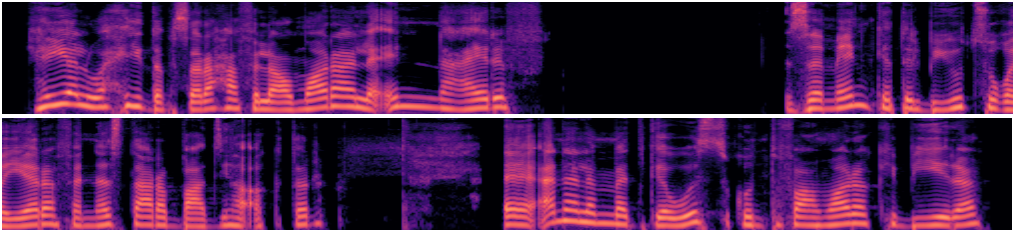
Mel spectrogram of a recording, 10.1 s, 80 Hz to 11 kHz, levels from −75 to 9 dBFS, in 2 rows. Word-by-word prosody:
هي 265 Hz, +9 st, +3 dB
الوحيدة 240 Hz, -5 st, +1 dB
بصراحة 195 Hz, +5 st, +1 dB
في 200 Hz, -, -9 dB
العمارة 195 Hz, +8 st, +2 dB
لإن 235 Hz, +1 st, 0 dB
عارف 205 Hz, +4 st, -1 dB, 1.2 s
زمان 210 Hz, +7 st, +2 dB
كانت 210 Hz, -3 st, -3 dB
البيوت 200 Hz, +4 st, -2 dB
صغيرة 190 Hz, 0 st, +2 dB
فالناس 185 Hz, 0 st, -2 dB
تعرف 190 Hz, -2 st, +1 dB
بعضيها 165 Hz, +2 st, -1 dB
أكتر. 195 Hz, -, -4 dB, 1.0 s
آآ 200 Hz, -1 st, +4 dB
أنا 275 Hz, +9 st, +2 dB
لمّا 230 Hz, -5 st, +1 dB
اتجوِّزت 195 Hz, +4 st, 0 dB
كنت 190 Hz, -2 st, -4 dB
في 195 Hz, +1 st, 0 dB
عمارة 200 Hz, +4 st, +2 dB
كبيرة 190 Hz, 0 st, -2 dB
200 Hz, 135 wpm, -16 LUFS, 185-225 Hz, 1.2 s, آآ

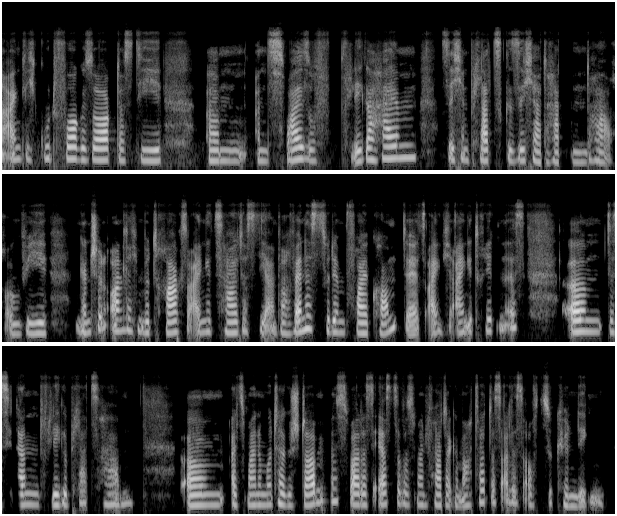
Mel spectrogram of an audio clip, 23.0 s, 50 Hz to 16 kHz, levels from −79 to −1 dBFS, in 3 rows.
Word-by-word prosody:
eigentlich 220 Hz, -1 st, 0 dB
gut 235 Hz, 0 st, -6 dB
vorgesorgt, 210 Hz, -2 st, +4 dB
dass 200 Hz, -2 st, -3 dB
die, 195 Hz, -1 st, -1 dB, 0.6 s
ähm, 195 Hz, +4 st, -2 dB
an 190 Hz, -2 st, -5 dB
2 195 Hz, +4 st, +4 dB
so 200 Hz, -3 st, -3 dB
Pf 190 Hz, -, -9 dB
Pflegeheimen 230 Hz, +5 st, +1 dB, 0.3 s
sich -, -, 0 dB
'n 215 Hz, -4 st, -5 dB
Platz 195 Hz, 0 st, +1 dB
gesichert 195 Hz, -2 st, -1 dB
hatten, 175 Hz, 0 st, -6 dB
da 175 Hz, -2 st, -2 dB
auch -, -, -11 dB
irgendwie 180 Hz, +1 st, -2 dB, 0.3 s
'n -, -, -11 dB
ganz 190 Hz, +2 st, +1 dB
schön -, -, +1 dB
ordentlichen 225 Hz, 0 st, +1 dB
Betrag 200 Hz, 0 st, +4 dB
so -, -, -1 dB
eingezahlt, 195 Hz, -1 st, +1 dB
dass 225 Hz, -2 st, -3 dB
die -, -, -1 dB
einfach, 185 Hz, -2 st, -3 dB
wenn 210 Hz, +4 st, +6 dB
es 265 Hz, -1 st, +2 dB
zu 225 Hz, -, -1 dB
dem 205 Hz, -2 st, -1 dB
Fall 190 Hz, -1 st, +3 dB
kommt, 200 Hz, -, -1 dB
der -, -, +3 dB
jetzt -, -, -3 dB
eigentlich -, -, -1 dB
eingetreten 235 Hz, +5 st, -2 dB
ist, 295 Hz, -2 st, -2 dB, 0.5 s
ähm, 210 Hz, 0 st, +6 dB
dass 205 Hz, -2 st, +1 dB
sie -, -, 0 dB
dann 195 Hz, 0 st, 0 dB
’n 195 Hz, -, -9 dB
Pflegeplatz 190 Hz, +1 st, -3 dB
haben. 205 Hz, +2 st, -5 dB, 0.7 s
Ähm, 190 Hz, +1 st, +2 dB
als 195 Hz, -, -1 dB
meine 195 Hz, 0 st, 0 dB
Mutter 200 Hz, +1 st, -1 dB
gestorben 195 Hz, +6 st, +3 dB
ist, 255 Hz, +1 st, -2 dB
war 195 Hz, -, +6 dB
das 195 Hz, 0 st, -2 dB
1. 215 Hz, +1 st, 0 dB
was 195 Hz, -2 st, -5 dB
mein 195 Hz, -1 st, -6 dB
Vater 190 Hz, -1 st, -2 dB
gemacht 185 Hz, -, -6 dB
hat, 235 Hz, 0 st, -2 dB
das -, -, -2 dB
alles -, -, -3 dB
aufzukündigen. 210 Hz, +7 st, -4 dB
200 Hz, 165 wpm, -24 LUFS, 190-220 Hz, 0.7 s, wenn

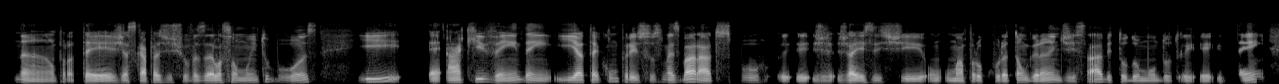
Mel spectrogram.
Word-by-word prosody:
Não, 80 Hz, +1 st, -1 dB
protege. 90 Hz, +3 st, +2 dB
As 90 Hz, -, -1 dB
capas 105 Hz, +2 st, +2 dB
de 105 Hz, -, -6 dB
chuvas 100 Hz, -1 st, -5 dB
elas 95 Hz, 0 st, +3 dB
são -, -, -2 dB
muito 95 Hz, +6 st, -6 dB
boas 95 Hz, -2 st, -4 dB, 0.4 s
e 130 Hz, +3 st, 0 dB, 0.3 s
eh, -, -, +3 dB
aqui, 105 Hz, +5 st, +3 dB
vendem 100 Hz, -5 st, +1 dB
e 105 Hz, +1 st, +4 dB
até 105 Hz, -, +4 dB
com 70 Hz, -, -10 dB
preços 110 Hz, +5 st, -1 dB
mais 105 Hz, -2 st, -1 dB
baratos -, -, +5 dB
por 100 Hz, -1 st, -12 dB
e 95 Hz, -, -2 dB
e -, -, -7 dB
já 90 Hz, 0 st, -4 dB
já 90 Hz, +1 st, +4 dB
existir 90 Hz, -2 st, -1 dB
um 90 Hz, -, -5 dB
uma 90 Hz, 0 st, 0 dB
procura -, -, -2 dB
tão 105 Hz, -, -2 dB
grande, 90 Hz, -2 st, 0 dB
sabe. -, -, +1 dB
Todo 90 Hz, 0 st, -4 dB
mundo 90 Hz, +1 st, -6 dB
te -, -, -6 dB
e -, -, -1 dB
e -, -, -17 dB
tem, 100 Hz, +6 st, +2 dB
95 Hz, 180 wpm, -26 LUFS, 90-105 Hz, 0.4 s, baratos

